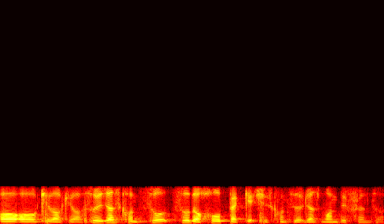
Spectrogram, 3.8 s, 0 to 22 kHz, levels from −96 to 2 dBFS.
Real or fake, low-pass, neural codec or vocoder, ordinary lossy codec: real; 3.6 kHz; none; none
